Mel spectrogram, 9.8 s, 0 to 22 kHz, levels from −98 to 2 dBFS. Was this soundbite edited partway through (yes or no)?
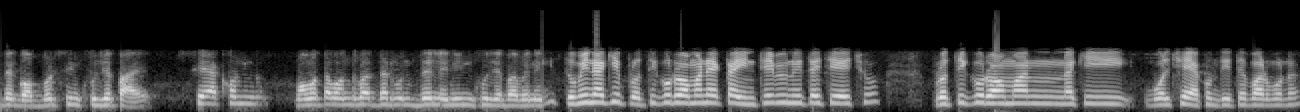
yes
